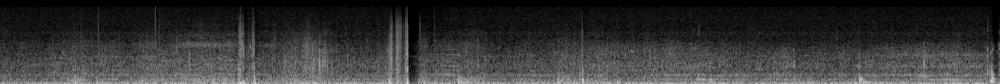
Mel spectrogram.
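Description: Honey bees buzzing steadily around an open hive as a frame is lifted and handled, with a couple of sharp clicks a few seconds in.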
